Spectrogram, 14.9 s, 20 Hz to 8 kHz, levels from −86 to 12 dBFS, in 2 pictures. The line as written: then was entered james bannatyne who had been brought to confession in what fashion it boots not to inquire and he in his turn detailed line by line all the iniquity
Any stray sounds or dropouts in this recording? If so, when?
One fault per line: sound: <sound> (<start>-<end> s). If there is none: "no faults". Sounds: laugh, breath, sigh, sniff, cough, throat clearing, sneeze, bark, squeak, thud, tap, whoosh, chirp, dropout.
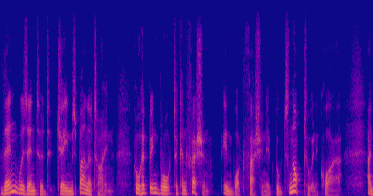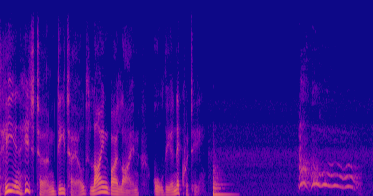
sound: tap (11.7-12.3 s)
sound: bark (13.4-14.7 s)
